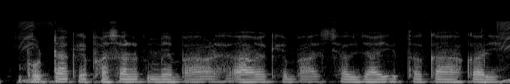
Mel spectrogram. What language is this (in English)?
Bhojpuri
